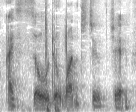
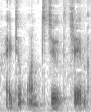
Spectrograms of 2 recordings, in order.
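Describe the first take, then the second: First: Much lower put-on moaning voice; low whiny groan. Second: Soft voiceless whisper of reluctance; whispered dread.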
